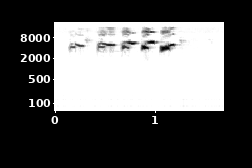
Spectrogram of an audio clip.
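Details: Wild double-collared seedeater delivering a short burst of five clear, slurred whistled notes, each a brief upward-then-falling sweep, rising slightly in loudness toward the end.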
